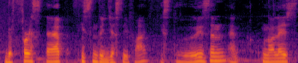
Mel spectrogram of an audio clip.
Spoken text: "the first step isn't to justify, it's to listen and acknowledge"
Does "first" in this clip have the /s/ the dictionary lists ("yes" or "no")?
no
